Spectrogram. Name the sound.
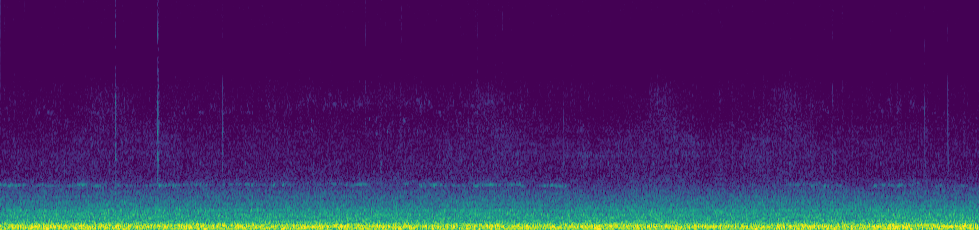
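car interior noise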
